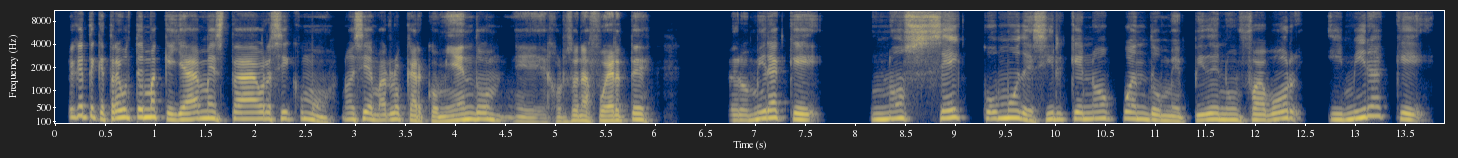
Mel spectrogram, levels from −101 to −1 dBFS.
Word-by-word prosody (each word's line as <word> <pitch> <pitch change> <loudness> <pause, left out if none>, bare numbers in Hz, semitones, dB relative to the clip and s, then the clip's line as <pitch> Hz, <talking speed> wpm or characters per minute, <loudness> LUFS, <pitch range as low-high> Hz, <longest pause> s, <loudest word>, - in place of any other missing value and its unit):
Fíjate 245 +1 -1
que 180 -5 -2
traigo 205 +6 +3
un 215 - 0
tema 230 0 +5
que 165 -3 0
ya 170 +3 +2
me 200 0 +3
está 185 +2 +3
ahora 185 0 0
así 185 +1 -1
como, 165 - -4
no 170 - -10
sé - - 0
si 190 +3 +2
llamarlo 165 +1 -2
carcomiendo, 150 +6 +1 0.2
eh, 115 -3 -7
a - - -12
lo 100 - -12
mejor 115 +2 -10
suena 140 0 -1
fuerte, 140 +5 +1 0.7
pero 150 0 -7
mira 200 +8 +2
que, 175 -6 0 0.5
no 180 +5 +1
sé 205 +3 +4 0.2
cómo 200 +2 +3
decir 170 +2 -1
que 185 +1 -1
no, 185 0 -3
cuando 180 -6 -1
me 130 -3 -3
piden 160 +7 0
un 160 -2 -1
favor 165 +6 -2 0.2
y 165 -1 -2
mira 230 +10 +1
que, 165 -5 -3
170 Hz, 175 wpm, -25 LUFS, 150-190 Hz, 0.7 s, tema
